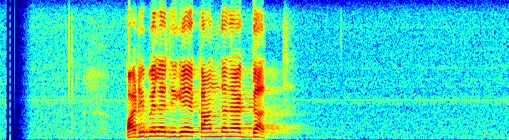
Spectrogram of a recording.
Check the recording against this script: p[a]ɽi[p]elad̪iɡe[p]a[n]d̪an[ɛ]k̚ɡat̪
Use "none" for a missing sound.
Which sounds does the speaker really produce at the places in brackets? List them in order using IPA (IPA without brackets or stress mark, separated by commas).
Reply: a, p, k, n, ɛ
